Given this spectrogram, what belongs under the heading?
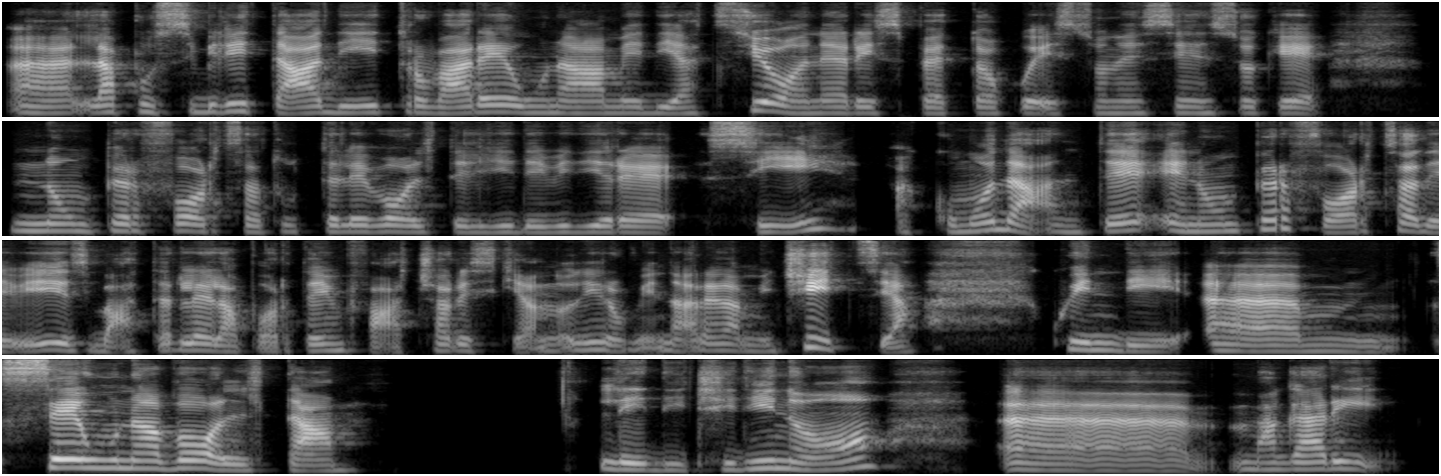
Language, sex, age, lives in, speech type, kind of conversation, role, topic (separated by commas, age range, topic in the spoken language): Italian, female, 40-44, Italy, conversation, advice, advisor, Come posso dire di no agli amici senza sentirmi in colpa?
